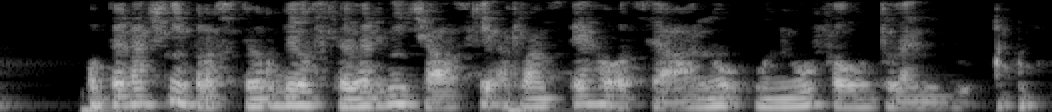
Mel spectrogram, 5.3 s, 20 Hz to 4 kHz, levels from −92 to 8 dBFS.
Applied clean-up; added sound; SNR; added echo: classical method WPE with log-MMSE.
